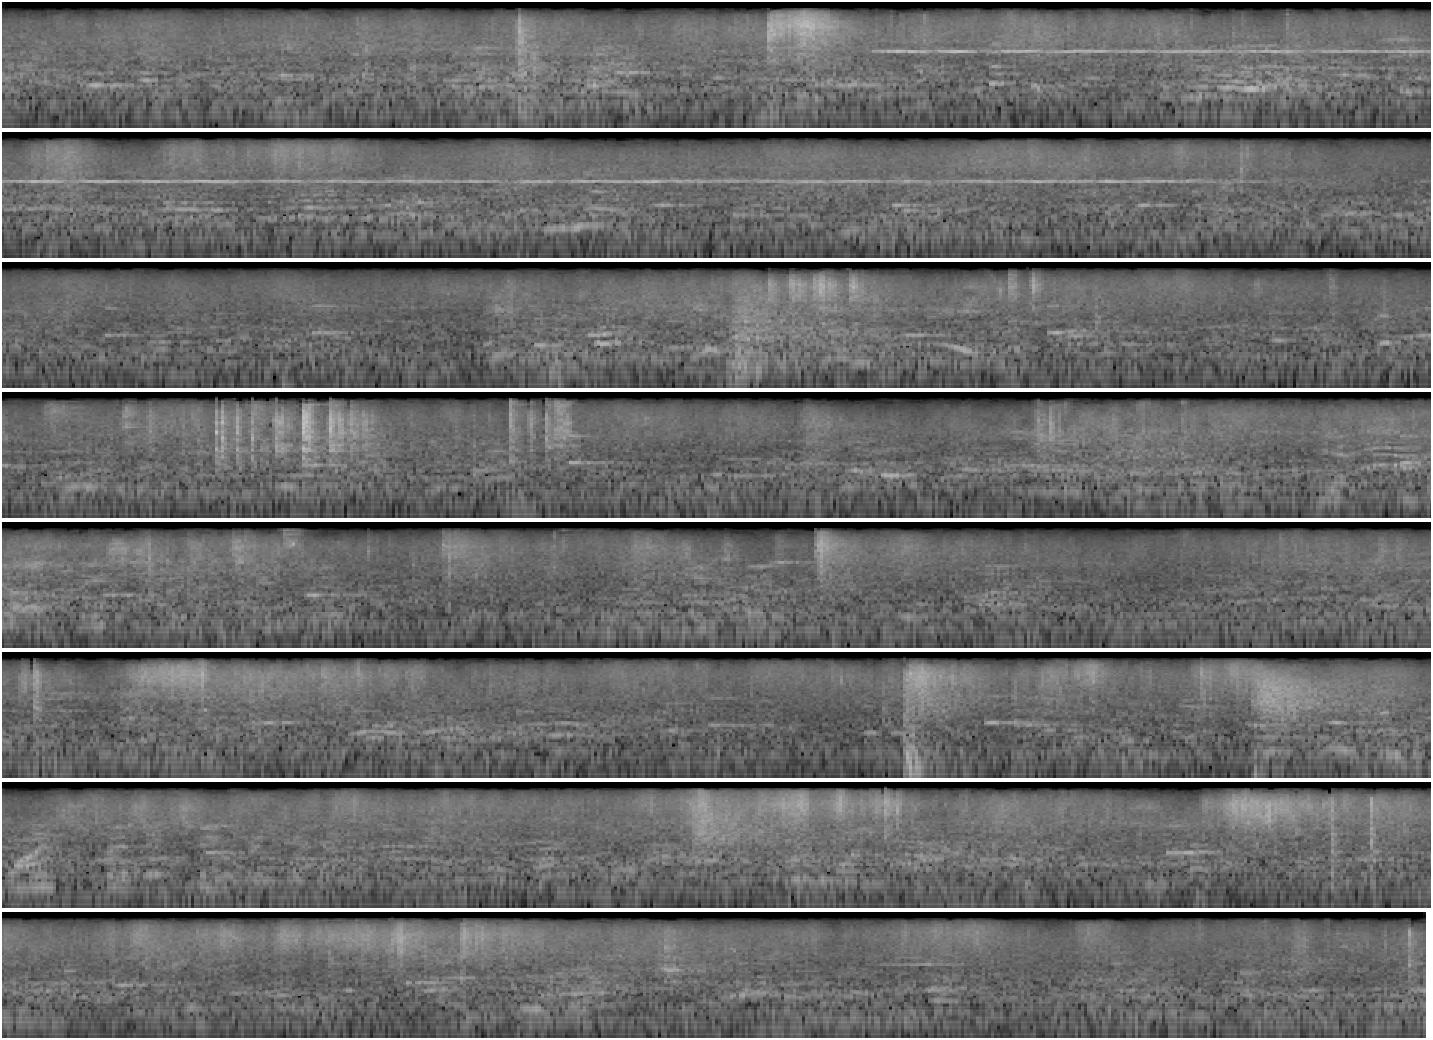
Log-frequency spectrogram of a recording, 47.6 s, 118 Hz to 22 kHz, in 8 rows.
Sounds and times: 0.0s people talking 47.6s
0.0s self-serve checkouts 47.6s
0.1s items being scanned 47.6s
3.4s several announcements 12.0s
3.6s security alarms 11.4s

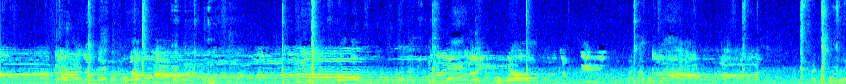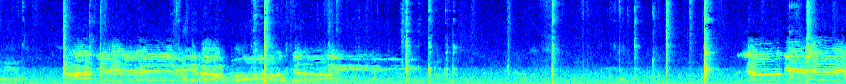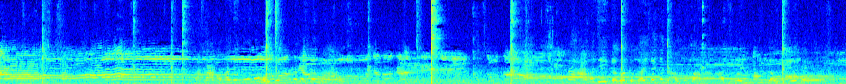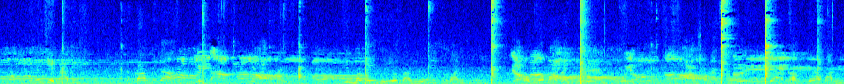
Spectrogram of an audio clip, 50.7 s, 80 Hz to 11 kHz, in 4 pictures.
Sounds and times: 0.0s small, portable radio playing 11.5s
0.0s female garden workers 50.7s
13.7s small, portable radio playing 19.0s
45.8s small, portable radio playing 50.7s

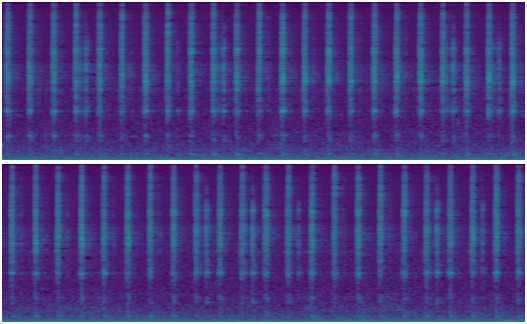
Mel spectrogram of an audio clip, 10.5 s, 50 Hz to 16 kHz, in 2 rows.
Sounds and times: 0.0s egg timer 10.4s

